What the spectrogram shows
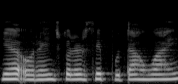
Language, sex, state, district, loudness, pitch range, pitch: Hindi, female, Bihar, Saharsa, -25 LUFS, 230-245 Hz, 235 Hz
